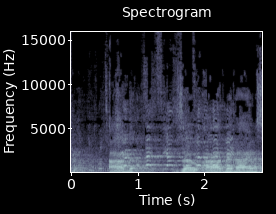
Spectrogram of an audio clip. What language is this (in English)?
Hebrew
